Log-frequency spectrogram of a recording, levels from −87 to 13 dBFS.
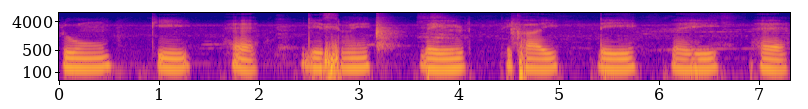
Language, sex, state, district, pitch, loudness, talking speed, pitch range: Hindi, female, Rajasthan, Jaipur, 140 Hz, -16 LUFS, 75 wpm, 130-145 Hz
